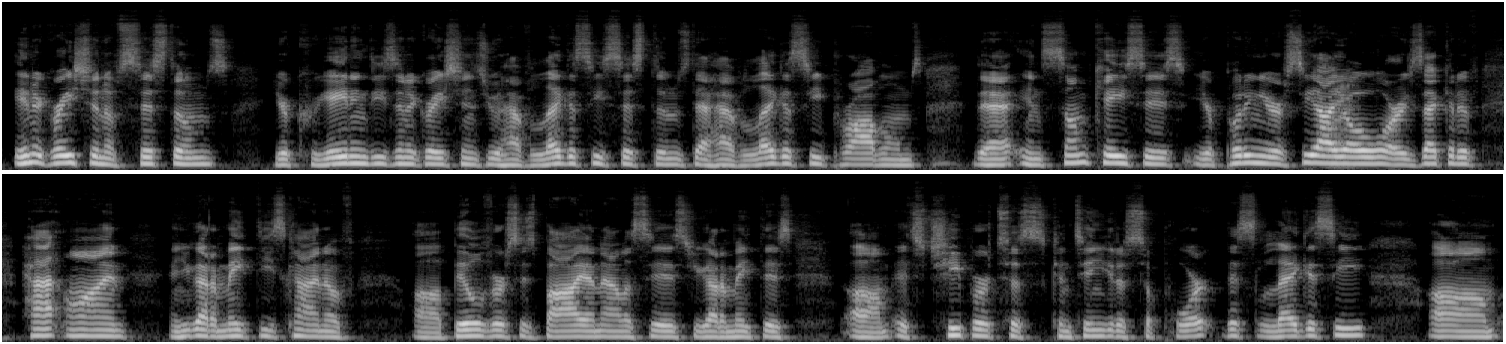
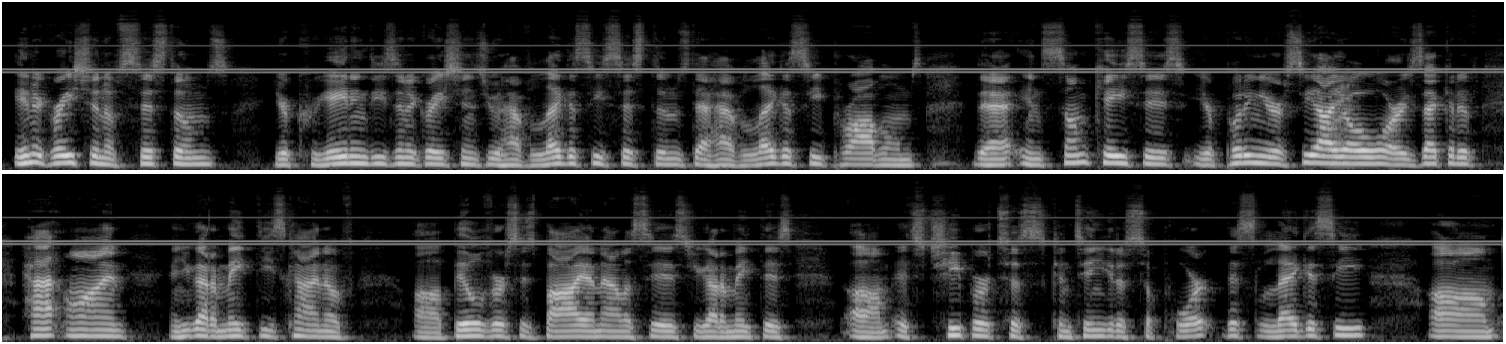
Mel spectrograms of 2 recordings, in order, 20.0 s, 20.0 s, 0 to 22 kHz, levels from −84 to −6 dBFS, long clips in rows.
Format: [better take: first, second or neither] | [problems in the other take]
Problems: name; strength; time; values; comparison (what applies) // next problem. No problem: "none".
first | high-pitched whine; loud; throughout; 4 kHz, 9 dB below the speech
